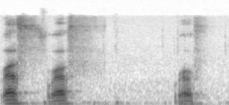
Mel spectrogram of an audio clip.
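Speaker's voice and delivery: low barking like a dog. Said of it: "Sound a dog makes".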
